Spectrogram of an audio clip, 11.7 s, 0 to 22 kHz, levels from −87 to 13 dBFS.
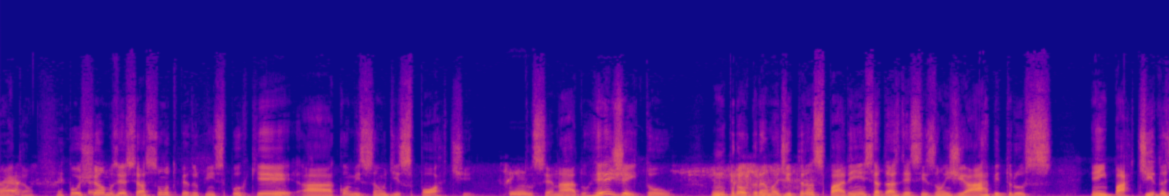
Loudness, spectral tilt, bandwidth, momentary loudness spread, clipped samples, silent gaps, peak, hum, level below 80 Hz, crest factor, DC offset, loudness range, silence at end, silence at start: -22 LUFS; -5 dB/octave; 16 kHz; 10 LU; under 0.1%; none; -2 dBFS; none; -44 dBFS; 20 dB; under 0.1%; 4 LU; 0 s; 0 s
